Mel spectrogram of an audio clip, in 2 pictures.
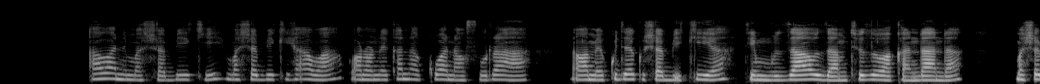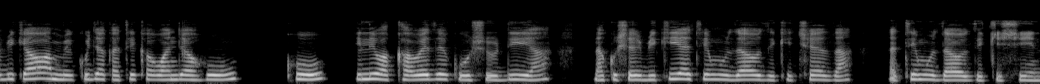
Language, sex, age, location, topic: Swahili, female, 25-35, Kisumu, government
